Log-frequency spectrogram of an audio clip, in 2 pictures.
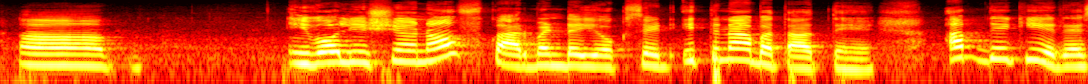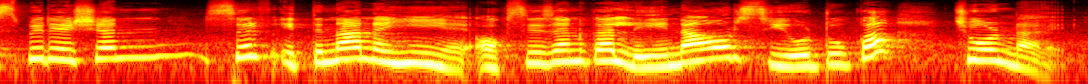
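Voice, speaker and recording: A woman science teacher giving a lecture, asking questions and answering them herself, and slowing down for terms spoken. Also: high voice. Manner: asks questions then answers them, slows for English terms. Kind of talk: classroom lecture.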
